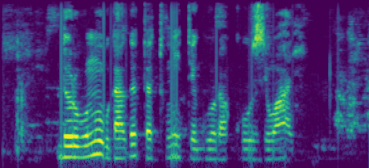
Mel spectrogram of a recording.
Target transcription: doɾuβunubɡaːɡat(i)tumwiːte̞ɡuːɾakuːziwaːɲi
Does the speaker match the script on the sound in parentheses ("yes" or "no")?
no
